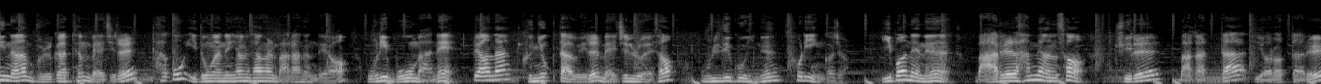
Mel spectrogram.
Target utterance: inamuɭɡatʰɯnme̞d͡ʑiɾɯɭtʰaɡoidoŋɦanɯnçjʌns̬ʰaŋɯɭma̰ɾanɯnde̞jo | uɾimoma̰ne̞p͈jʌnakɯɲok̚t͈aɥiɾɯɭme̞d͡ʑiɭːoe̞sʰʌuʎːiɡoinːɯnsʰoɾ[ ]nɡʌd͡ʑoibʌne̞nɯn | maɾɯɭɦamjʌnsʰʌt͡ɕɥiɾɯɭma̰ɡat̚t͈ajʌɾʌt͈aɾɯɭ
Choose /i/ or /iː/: iː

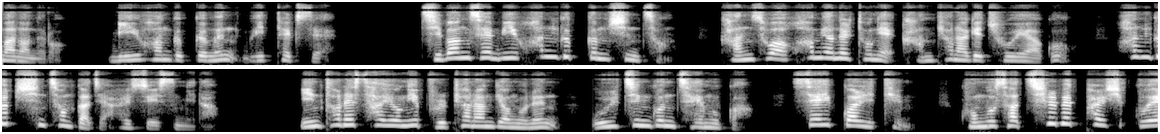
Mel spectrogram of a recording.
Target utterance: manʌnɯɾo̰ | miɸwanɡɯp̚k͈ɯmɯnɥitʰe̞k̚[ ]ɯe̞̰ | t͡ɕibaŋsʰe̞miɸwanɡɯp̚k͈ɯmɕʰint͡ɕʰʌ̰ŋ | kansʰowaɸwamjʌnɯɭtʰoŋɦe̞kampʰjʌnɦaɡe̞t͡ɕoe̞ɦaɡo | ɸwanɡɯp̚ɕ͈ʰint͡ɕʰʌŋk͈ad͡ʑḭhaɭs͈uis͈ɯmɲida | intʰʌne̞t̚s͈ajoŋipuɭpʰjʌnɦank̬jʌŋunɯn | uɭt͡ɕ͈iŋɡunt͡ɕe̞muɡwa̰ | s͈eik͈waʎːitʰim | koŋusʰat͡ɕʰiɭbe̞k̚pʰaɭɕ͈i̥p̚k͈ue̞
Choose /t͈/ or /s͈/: s͈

